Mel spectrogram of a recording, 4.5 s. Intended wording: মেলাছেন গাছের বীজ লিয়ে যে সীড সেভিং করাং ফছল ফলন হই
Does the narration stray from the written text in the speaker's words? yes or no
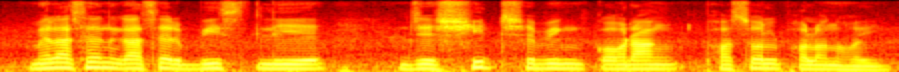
no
